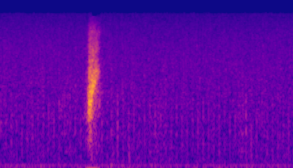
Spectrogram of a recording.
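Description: A steady low hum with one short, sharp swish about two-thirds of a second in.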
